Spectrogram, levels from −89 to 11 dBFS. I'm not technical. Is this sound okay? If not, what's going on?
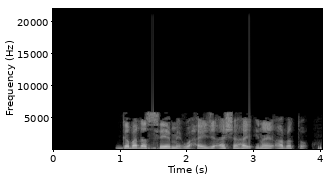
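No. Two separate problems can be heard.

Throughout the recording, the sound is dull and plainly watery, with nothing above about 5.8 kHz, so the crisp top end of the voice is gone. This is likely MP3 compression squeezed too hard: to save space, the encoder cut off the treble and dropped quieter details, which flicker in and out. Unlike plain muffling, that flicker gives the sound a swirly, underwater quality, and it lasts the whole recording.

There are also two short glitches from a repeated buffer. At 1.47 to 1.51 s, the playback device ran out of fresh audio and replayed the same tiny slice (about a hundredth of a second, which fits a 512-sample buffer) three extra times. At 2.94 to 2.96 s, right after "waxay jeceshahay", it replayed a slice twice more. The replays cover some real audio, roughly 40 ms at the first glitch and about 20 ms at the second. 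Unlike a dropout, the gap is filled with repeated sound rather than silence.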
